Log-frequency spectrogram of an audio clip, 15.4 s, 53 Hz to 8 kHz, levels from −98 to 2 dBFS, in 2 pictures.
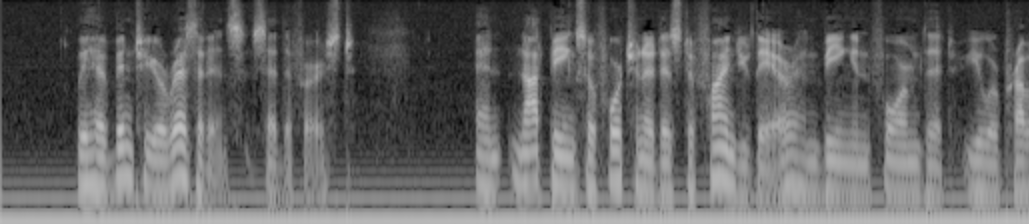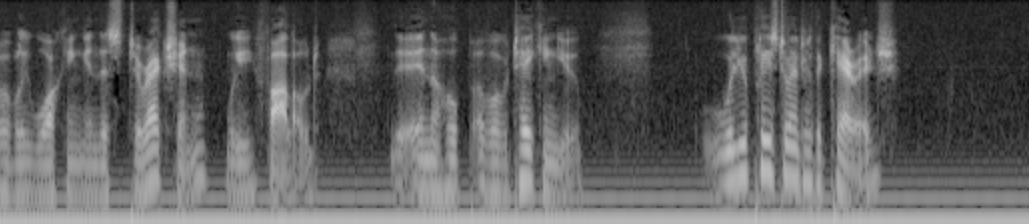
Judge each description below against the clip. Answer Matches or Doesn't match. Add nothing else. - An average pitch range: Matches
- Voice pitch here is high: Doesn't match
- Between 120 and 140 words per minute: Doesn't match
